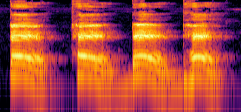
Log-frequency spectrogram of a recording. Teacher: कै वर्ग में कंठ से, च वर्ग तालवे से, और ट मूर्ध्य मतलब तालवे से आगे जब हम देखते हैं मूर्ध्य में ट वर्ग, ट हम देखते हैं दांतों के अंदर जो ऊपर वहां से हमारी जीभ टकराती है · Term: मूर्धन्य वर्ग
